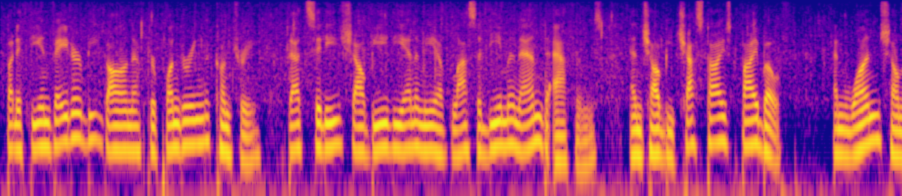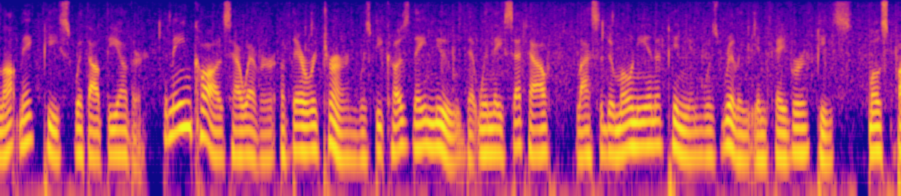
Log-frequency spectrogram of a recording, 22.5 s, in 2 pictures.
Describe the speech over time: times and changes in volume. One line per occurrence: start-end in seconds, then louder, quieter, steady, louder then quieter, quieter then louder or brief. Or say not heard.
0.1-22.5 steady.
